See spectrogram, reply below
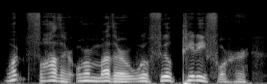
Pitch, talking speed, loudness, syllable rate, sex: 145 Hz, 200 wpm, -17 LUFS, 4.8 syllables/s, male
